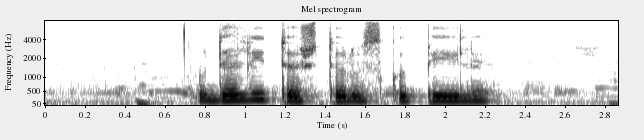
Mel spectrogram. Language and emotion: Russian, neutral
